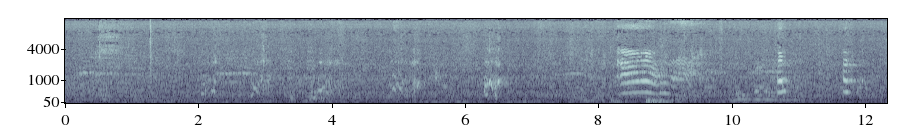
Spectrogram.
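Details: Newborn baby with laryngomalacia: soft, repeated high-pitched squeaky inspiratory stridor with each breath, presented as a typical case, with tracheal tug also mentioned.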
